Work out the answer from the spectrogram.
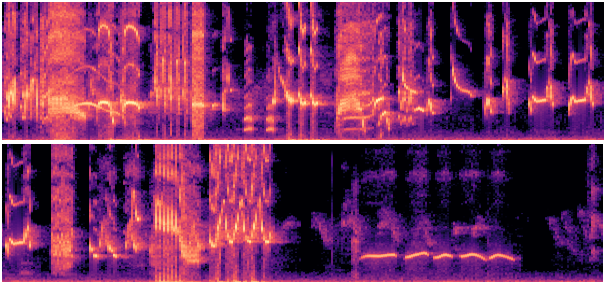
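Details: Caged jalak starling, a prize-winning contest bird, singing loudly with fast rapid-fire bursts: dense harsh chattering and buzzy notes, sharp whistled slurs and mimicked phrases, then a wavering whistled trill near the end.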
